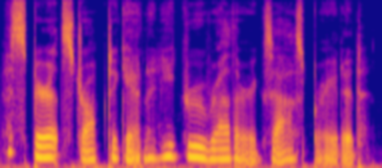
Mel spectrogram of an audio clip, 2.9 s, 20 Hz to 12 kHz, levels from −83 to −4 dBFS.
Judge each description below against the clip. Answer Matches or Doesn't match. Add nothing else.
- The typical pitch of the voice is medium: Matches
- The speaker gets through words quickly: Doesn't match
